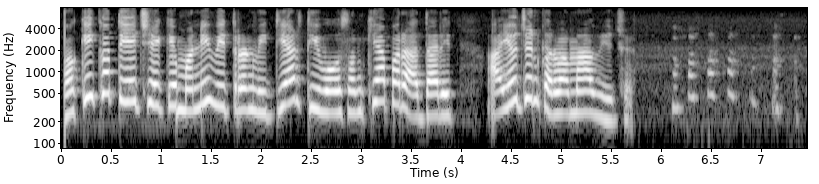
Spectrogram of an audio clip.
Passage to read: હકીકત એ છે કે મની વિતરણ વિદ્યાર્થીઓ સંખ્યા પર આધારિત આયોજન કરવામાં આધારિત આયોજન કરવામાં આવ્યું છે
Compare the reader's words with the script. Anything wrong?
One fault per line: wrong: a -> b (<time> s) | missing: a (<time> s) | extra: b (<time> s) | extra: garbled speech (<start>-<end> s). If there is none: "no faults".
missing: આધારિત આયોજન કરવામાં (5.3 s)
